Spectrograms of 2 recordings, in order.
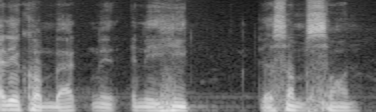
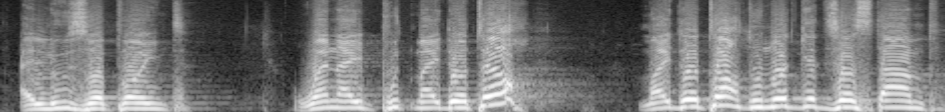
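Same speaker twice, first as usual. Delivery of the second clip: put-on French accent. French father grumbling about his daughter's passport stamp, French accent. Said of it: "I love French accent".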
